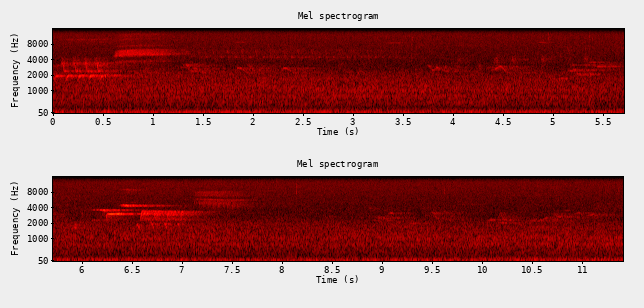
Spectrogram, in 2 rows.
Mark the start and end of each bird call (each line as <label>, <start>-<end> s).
Wood Thrush (Hylocichla mustelina), 0.0-1.4 s
American Robin (Turdus migratorius), 0.0-11.4 s
Swamp Sparrow (Melospiza georgiana), 1.1-3.2 s
Wood Thrush (Hylocichla mustelina), 5.8-7.6 s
